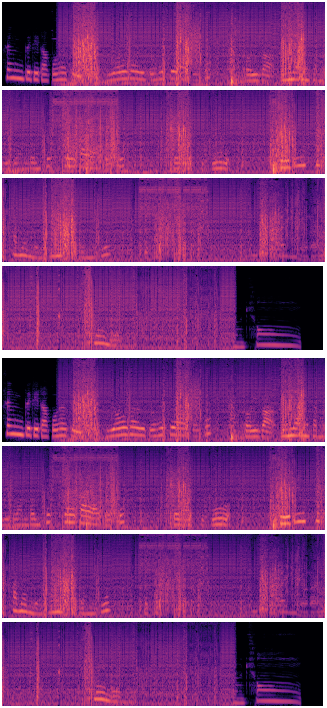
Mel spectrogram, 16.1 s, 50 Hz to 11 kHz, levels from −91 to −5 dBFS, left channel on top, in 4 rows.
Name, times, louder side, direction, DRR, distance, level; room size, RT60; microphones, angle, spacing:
voice 1, 0.0-2.6 3.0-5.6 6.1-6.9 7.5-9.4 10.0-10.4 13.3-13.8, right 4 dB, 85° right, 0.8 m, -38 dB
sound 1, 0.6-6.4, left 4 dB, 70° left, 0.8 m, -52 dB
sound 2, 0.7-15.0, left 3 dB, 15° left, 0.5 m, -36 dB
sound 3, 2.8-3.5 5.0-6.0 7.4-8.2, left 3 dB, 90° left, 1.1 m, -42 dB
voice 2, 11.1-12.7 15.0-15.9, right 1 dB, 40° right, 6.7 m, -51 dB
open air
head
